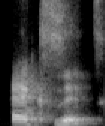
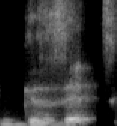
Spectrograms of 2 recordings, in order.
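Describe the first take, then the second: First: The x is voiceless, like 'ks'. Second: The x is voiced, like 'gz'. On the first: "como som de x" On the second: "com som de G Z"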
